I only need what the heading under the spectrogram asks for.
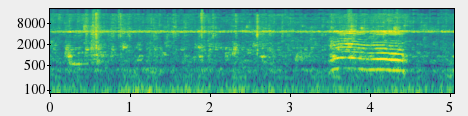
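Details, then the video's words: Kittens at play, one giving a single high meow that bends downward near the end, after quieter faint mews earlier; steady electrical hum and low rumbling background throughout. "ANAK KUCING MEONG MEONG, ANAK KUCING SEDANG BERMAIN"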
